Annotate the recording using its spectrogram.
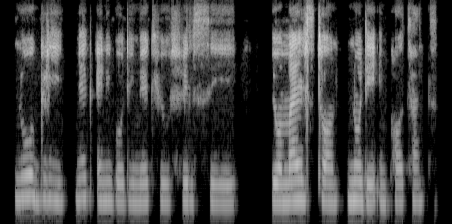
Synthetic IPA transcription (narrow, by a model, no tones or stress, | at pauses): noɡɹimekɛnibɔdimekʰjufilse | jɔmaɪldstʰɔ̃nːodeʔĩmpʰɔtʰãnt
